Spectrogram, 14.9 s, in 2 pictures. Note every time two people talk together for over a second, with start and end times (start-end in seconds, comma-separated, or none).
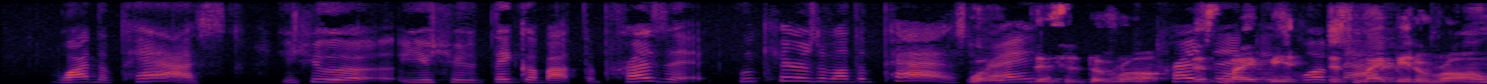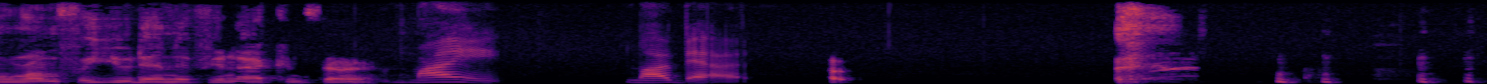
5.7-7.1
